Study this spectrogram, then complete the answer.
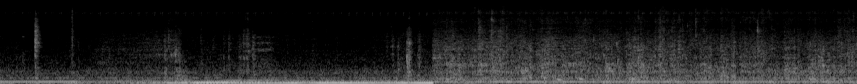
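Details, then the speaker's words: HAVA R01 countertop dishwasher, tank filled, during a roughly ten-minute wash: low steady pump hum with water sloshing, a brief louder surge, then quiet even running before draining; normal wash cycle. "halfway through the cycle we're probably back down to like nine minutes and I heard the water draining out of the dishwasher"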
